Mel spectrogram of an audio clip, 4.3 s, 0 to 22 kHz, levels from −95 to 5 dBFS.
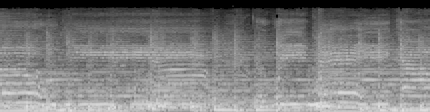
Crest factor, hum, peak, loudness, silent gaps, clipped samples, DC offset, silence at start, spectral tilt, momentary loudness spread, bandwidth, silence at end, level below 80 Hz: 12 dB; none; 0 dBFS; -12 LUFS; none; under 0.1%; under 0.1%; 0 s; -6 dB/octave; 4 LU; 15.5 kHz; 0 s; -20 dBFS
